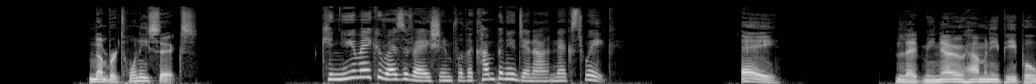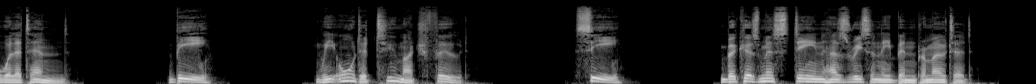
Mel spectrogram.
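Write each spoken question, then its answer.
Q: Can you make a reservation for the company dinner next week?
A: A: Let me know how many people will attend.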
